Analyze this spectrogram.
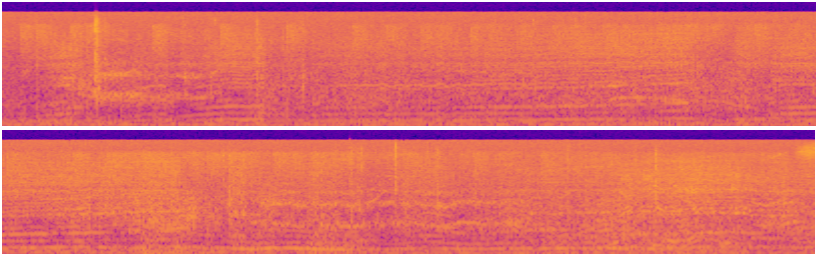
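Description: A car engine revs high and shifts through gears.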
